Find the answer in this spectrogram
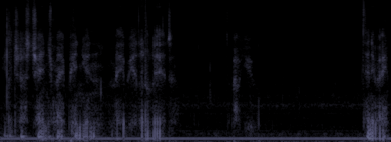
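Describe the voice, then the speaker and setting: With a natural-sounding voice, a performer whispers the part of a cold, smug corporate boss in an ASMR roleplay. The speech is slow and measured, with breathy creak and mock courtesy, and the tone is dismissive and condescending.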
